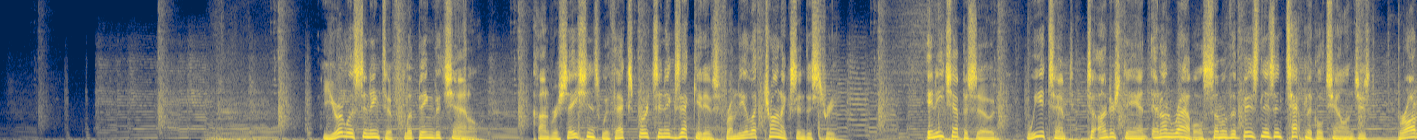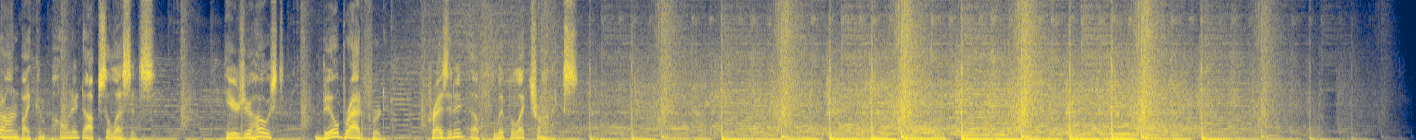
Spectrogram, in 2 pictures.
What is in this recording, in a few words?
podcast intro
